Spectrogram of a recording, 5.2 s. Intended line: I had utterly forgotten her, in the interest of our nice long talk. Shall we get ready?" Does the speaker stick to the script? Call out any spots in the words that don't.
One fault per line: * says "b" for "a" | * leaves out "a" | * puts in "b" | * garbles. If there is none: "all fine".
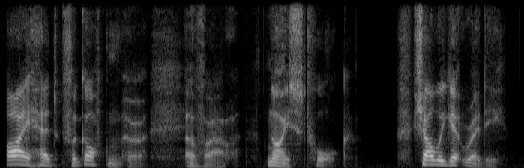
* leaves out "utterly"
* leaves out "in the interest"
* leaves out "long"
